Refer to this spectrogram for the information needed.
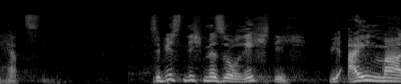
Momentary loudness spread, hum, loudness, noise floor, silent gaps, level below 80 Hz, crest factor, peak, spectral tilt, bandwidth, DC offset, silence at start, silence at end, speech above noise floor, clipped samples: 17 LU; none; -30 LUFS; -69 dBFS; none; -68 dBFS; 20 dB; -12 dBFS; -5.5 dB/octave; 11 kHz; under 0.1%; 0 s; 0 s; 41 dB; under 0.1%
